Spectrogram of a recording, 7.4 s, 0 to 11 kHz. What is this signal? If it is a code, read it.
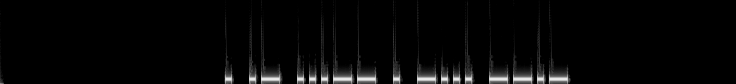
Morse code, heard as a keyed tone, about 20 wpm, 700 Hz. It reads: EA3EBQ
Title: DXCC-100 Call Signs - 6 Characters - 20wpm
